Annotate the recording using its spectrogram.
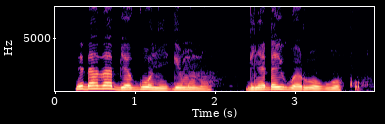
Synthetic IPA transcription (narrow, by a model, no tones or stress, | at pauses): nedaðabiaɡwɔɲiɡemonɔ | ɡeɲadaiɣwaɾuɔɣwɔkʰɔ̰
